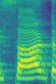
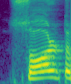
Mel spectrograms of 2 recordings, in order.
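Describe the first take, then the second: First: "शार्ट" as shaart, vowel like in "art"; colleague's शार्ट. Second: "शॉर्ट" as shawrt, lips rounded; standard शॉर्ट. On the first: Retold or imitated. Teacher quoting how a colleague says short, "शार्ट" with aa. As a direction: say "शार्ट" with a long open aa. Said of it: "Harshvardhan भाई शार्ट में बोलते हैं". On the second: Shown as a demonstration. Teacher restating the colleague's word, "शॉर्ट" with a rounded vowel. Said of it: "जिसको हर्षवर्धन भाई शार्ट में बोलते हैं".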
